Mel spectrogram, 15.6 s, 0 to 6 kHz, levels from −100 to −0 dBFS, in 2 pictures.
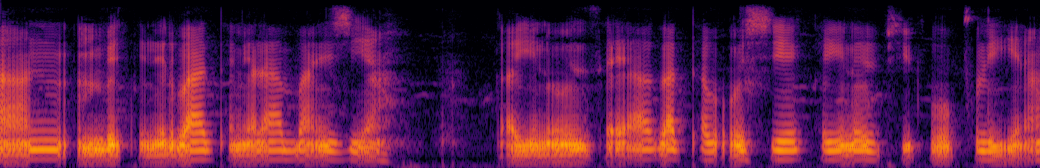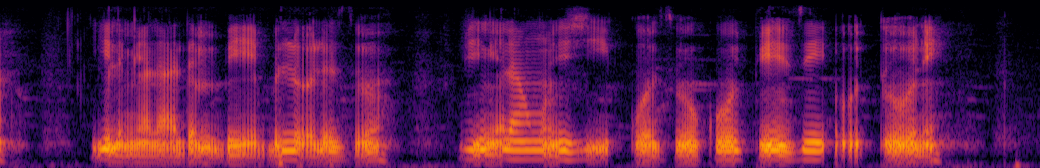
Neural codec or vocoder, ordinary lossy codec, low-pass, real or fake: none; AAC, 48 kbps; 5.4 kHz; real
